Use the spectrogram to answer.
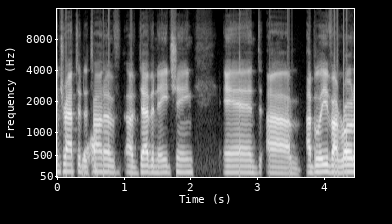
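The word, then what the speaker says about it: Achane: Wants to chat some Devon A-Chain, or should I say Achan. He's decided to change his pronunciation again.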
